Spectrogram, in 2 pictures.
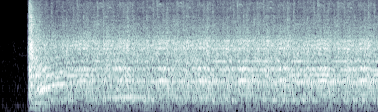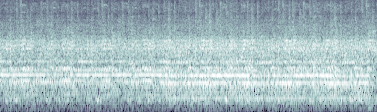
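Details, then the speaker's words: Panel van engine being started for the first time: cranking with the spark plugs removed and the distributor not yet fitted, to build oil pressure. A fast, steady starter whine with no compression pulses. Cranking is normal. "I actually got this Dizzy me, but why don't we take the spark plugs out so we get it spinning quicker? Ready? Yep. Alright, spark plugs are out. We're going to see if we can crank a little bit harder and see if we get oil pressure."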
